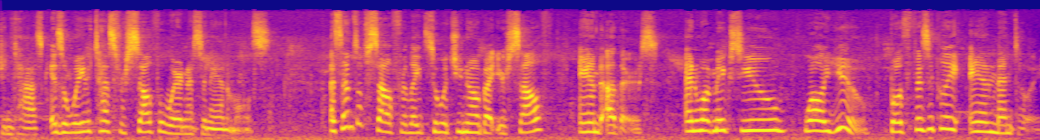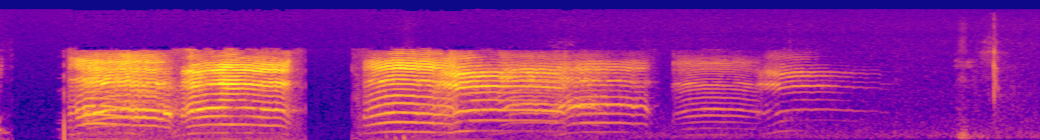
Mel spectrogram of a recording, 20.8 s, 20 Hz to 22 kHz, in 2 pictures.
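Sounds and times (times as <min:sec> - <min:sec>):
speech: 0:00.0 - 0:10.4
goats bleating: 0:11.0 - 0:19.3.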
